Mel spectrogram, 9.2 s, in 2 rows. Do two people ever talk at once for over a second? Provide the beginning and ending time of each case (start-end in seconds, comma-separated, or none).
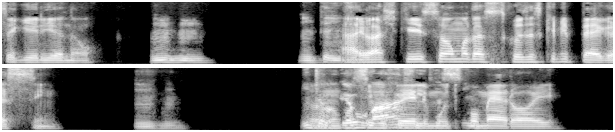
6.8-8.2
